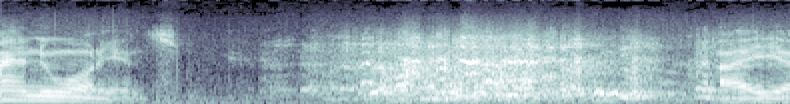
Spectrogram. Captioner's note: audience laughter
